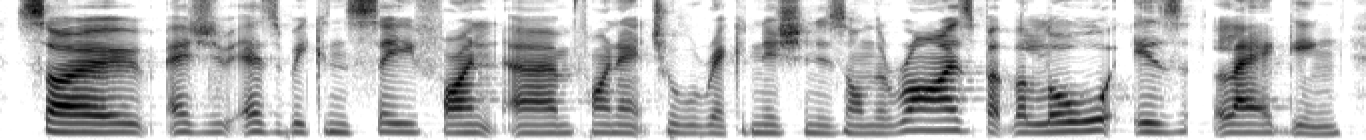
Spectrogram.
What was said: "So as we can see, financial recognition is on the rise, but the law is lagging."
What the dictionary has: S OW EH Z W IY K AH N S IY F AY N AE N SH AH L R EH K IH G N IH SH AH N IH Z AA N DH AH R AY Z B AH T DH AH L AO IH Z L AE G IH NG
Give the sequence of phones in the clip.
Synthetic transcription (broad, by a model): S OW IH Z W IY K AH N S IY F AY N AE N SH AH L R EH K IH G N IH SH AH N IH Z N DH AH R AY Z B AH T DH AH L AO IH Z L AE G IH NG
